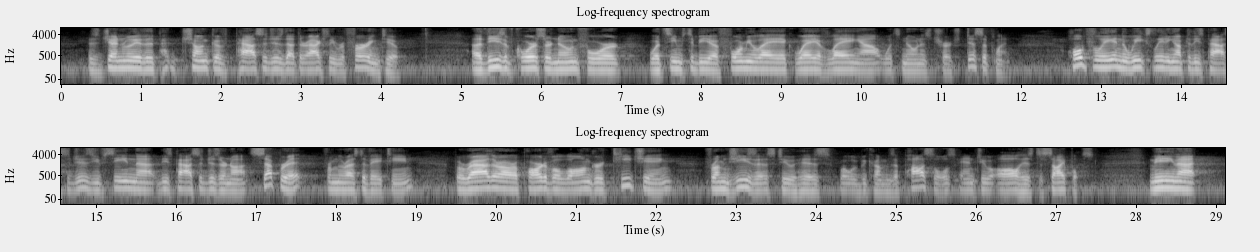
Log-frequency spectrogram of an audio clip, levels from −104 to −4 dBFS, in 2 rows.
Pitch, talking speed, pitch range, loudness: 135 Hz, 165 wpm, 125-150 Hz, -28 LUFS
